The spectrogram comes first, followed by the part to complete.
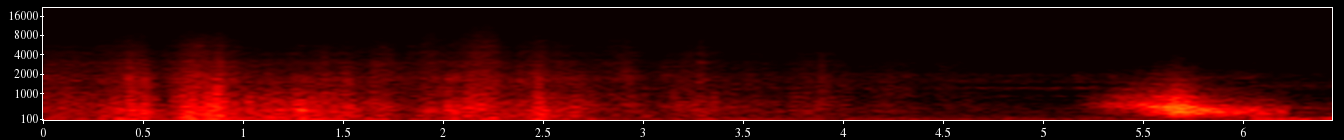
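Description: A cloth bedsheet rustling and swishing as it is pulled down over a person's head: a run of short fabric swishes, then a louder, lower rush of noise near the end.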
